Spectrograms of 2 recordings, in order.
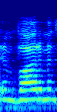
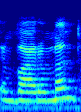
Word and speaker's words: environment: Okay, so for example, environment, sometimes people leave the N out and they write it environment without the N, although the N is silent.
